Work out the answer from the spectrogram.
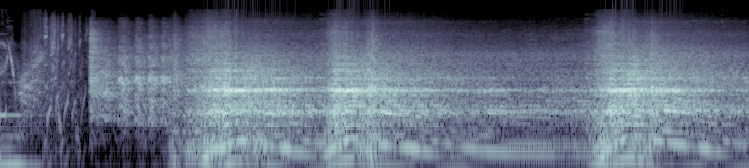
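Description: A car engine starts about a second in, then is revved three times, its pitch rising and falling back with each blip before it settles and fades.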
